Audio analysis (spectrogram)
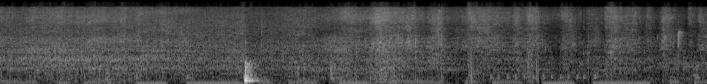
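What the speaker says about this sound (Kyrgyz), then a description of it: "Бир аз куурулгандан кийин үстүнө томатный сок куюлат." Food frying in a pan with tomato juice poured over it sizzles with a steady broad hiss, one brief sharp clatter early on and soft stirring scrapes through the rest.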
